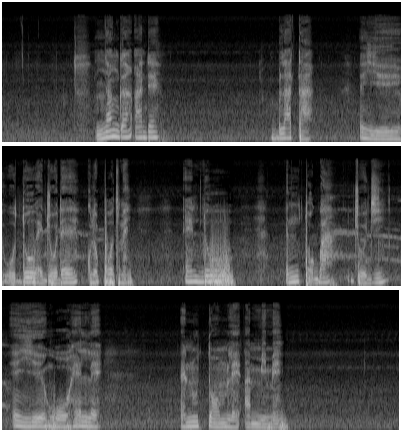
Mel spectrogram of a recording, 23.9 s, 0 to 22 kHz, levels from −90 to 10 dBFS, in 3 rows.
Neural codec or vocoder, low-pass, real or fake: none; 14.4 kHz; real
